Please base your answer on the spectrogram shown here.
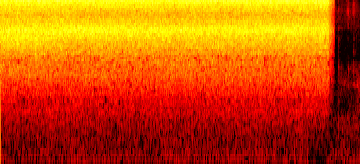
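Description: A pressure cooker holding jackfruit curry on a medium flame vents steam in a loud, steady hiss that runs unbroken for about five seconds and then cuts off abruptly.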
